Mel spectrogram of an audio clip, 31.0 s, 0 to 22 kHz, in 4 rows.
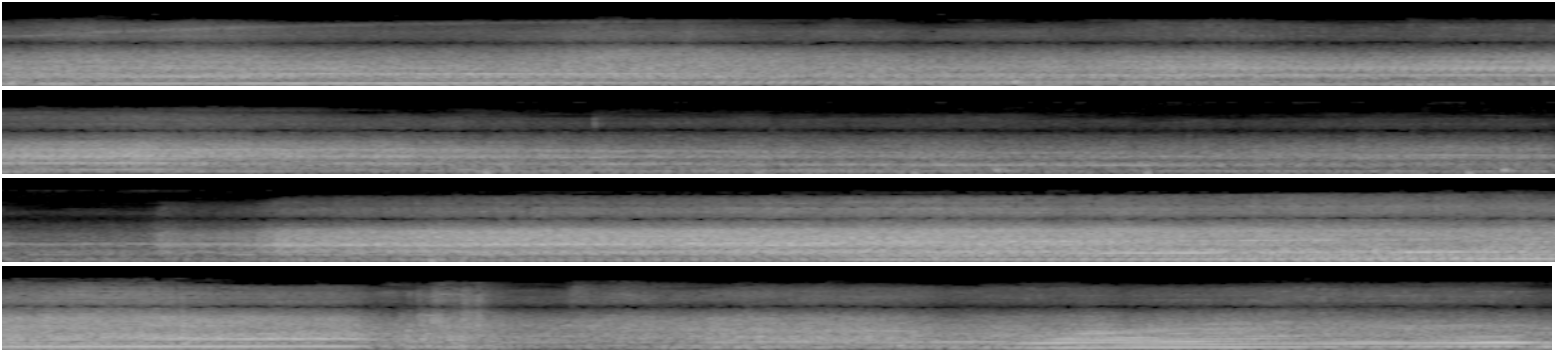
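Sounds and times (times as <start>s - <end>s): diesel truck driving past: 16.2s - 31.0s.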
